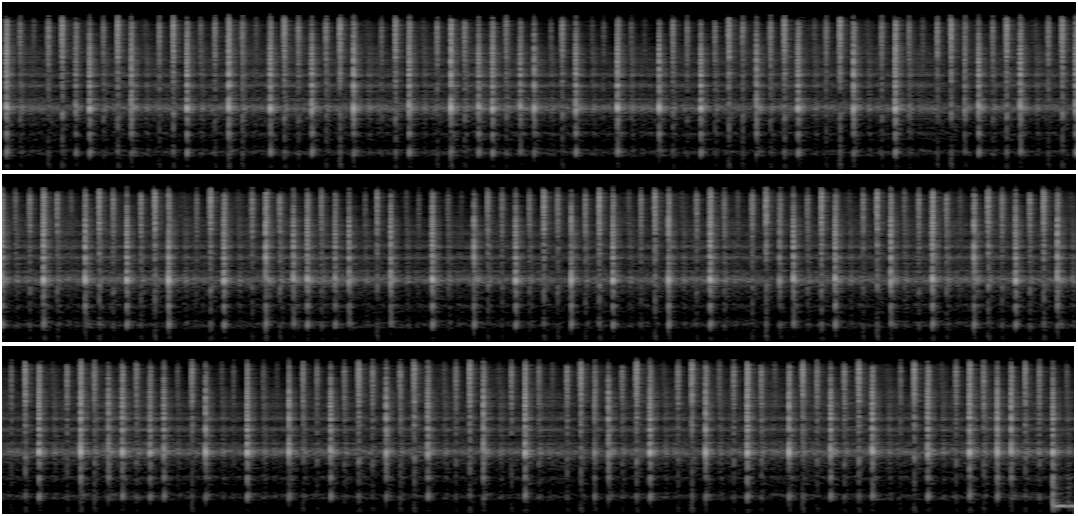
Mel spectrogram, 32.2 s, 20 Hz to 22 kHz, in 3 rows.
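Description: Roland TR-808 drum machine percussion on its own, with no drum kit, playing a steady repeating pattern at 108 bpm. It is made of short, clicky hits with no deep bass drum.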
